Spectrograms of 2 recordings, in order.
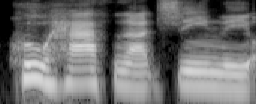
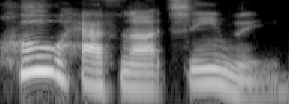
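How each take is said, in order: First: The stress falls on the second word. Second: The stress falls on the first word. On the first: The speaker calls it wrong. "I don't think it's" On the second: The speaker calls it right. "I think it's"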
